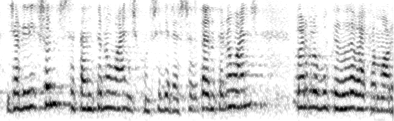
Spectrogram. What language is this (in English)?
Catalan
